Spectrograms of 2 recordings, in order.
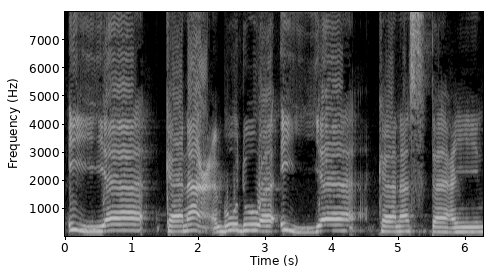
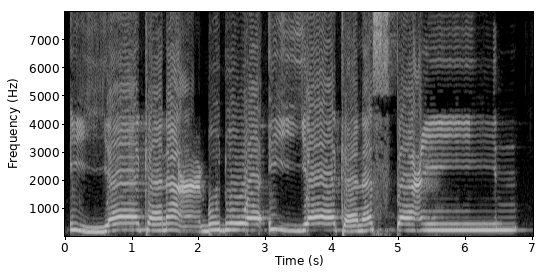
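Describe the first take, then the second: First: There is a short pause after the first word. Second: The phrase flows on without any pause. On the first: The speaker calls it wrong. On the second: The speaker calls it right.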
